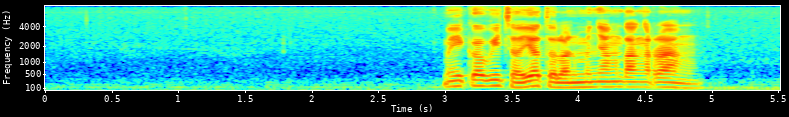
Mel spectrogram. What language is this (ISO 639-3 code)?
jav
